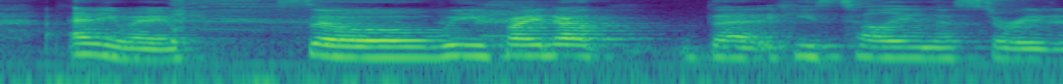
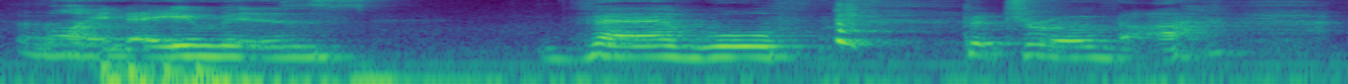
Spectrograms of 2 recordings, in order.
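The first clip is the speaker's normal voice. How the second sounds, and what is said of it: Bad mixed British-Russian put-on accent. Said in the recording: “I was just British and Russian at the same time. ... worst accent.”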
